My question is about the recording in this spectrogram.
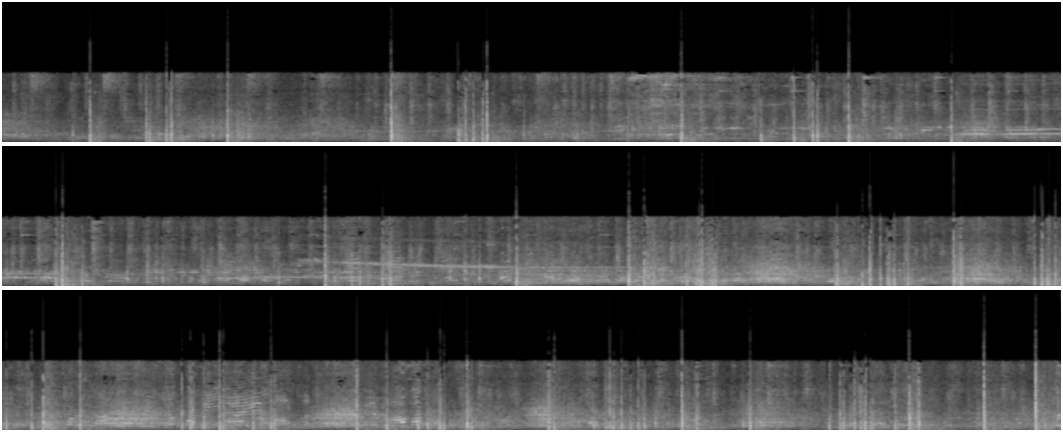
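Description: Fireworks display: aerial shells bursting with repeated sharp bangs, coming thicker in the second half.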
